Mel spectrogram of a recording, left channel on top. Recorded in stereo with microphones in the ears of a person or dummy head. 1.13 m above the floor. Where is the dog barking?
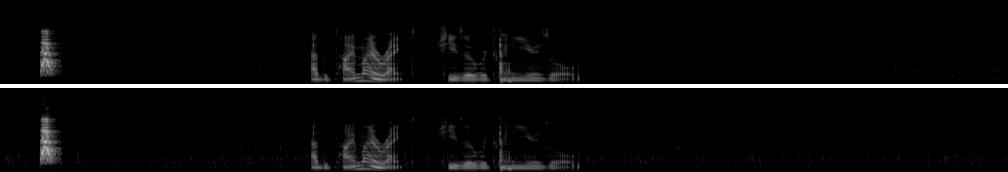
10° right (ahead or behind).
